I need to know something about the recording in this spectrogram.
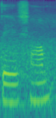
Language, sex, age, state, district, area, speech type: Sanskrit, female, 45-60, Kerala, Ernakulam, urban, spontaneous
